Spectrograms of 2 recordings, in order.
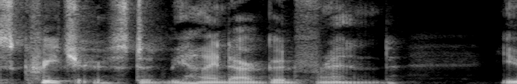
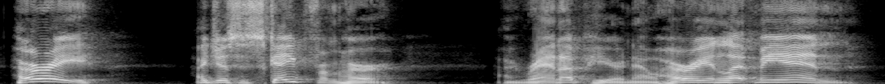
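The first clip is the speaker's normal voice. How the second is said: high, loud pleading; desperate high cry; frantic whimper; 12 semitones higher, 7 dB louder than usual. A narrator's reading. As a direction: plead urgently from behind a door. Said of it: "Fancy Pants whimpered".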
